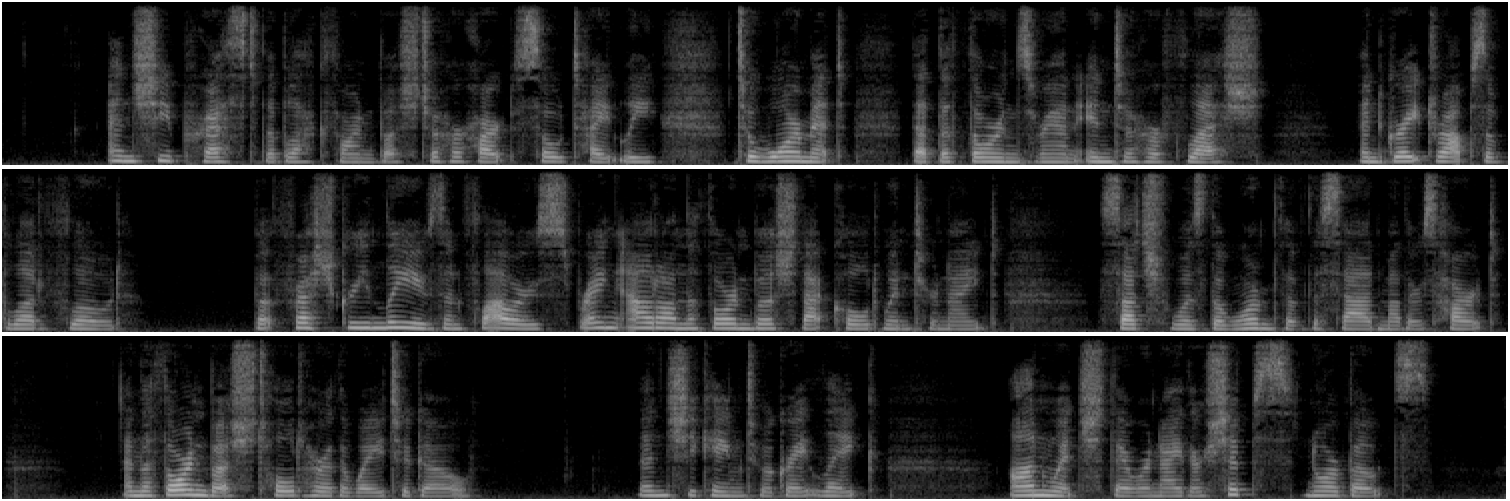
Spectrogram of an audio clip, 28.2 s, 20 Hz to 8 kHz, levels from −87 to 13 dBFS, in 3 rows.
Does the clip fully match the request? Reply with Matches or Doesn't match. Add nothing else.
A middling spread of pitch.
Doesn't match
